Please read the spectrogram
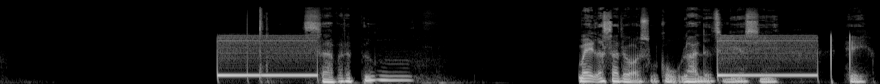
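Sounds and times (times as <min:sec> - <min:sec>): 
telephone ringing tone on outgoing call: 0:02.2 - 0:03.2, 0:07.2 - 0:08.2
speech: 0:03.2 - 0:04.4, 0:05.8 - 0:08.7.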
